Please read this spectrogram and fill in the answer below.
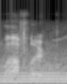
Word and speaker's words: Muffler: what's your last name muffler this is just muffler yeah nobody knows how to say it right muffler muffler go with muffler muffler so we're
